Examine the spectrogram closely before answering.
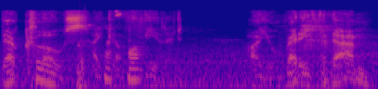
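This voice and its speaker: Against loud background noise, a man puts on a character voice and speaks at a fairly slow pace. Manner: creepy.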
